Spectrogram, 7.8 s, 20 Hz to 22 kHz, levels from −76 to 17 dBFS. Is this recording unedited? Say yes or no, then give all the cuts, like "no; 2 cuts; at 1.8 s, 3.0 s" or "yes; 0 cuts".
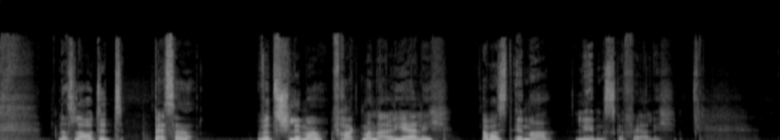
no; 3 cuts; at 1.5 s, 3.3 s, 5.0 s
